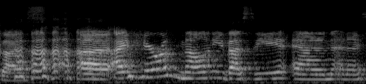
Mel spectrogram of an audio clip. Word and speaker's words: Vesey: I'm here with Melanie Vesey, and I said it right this time.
